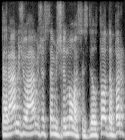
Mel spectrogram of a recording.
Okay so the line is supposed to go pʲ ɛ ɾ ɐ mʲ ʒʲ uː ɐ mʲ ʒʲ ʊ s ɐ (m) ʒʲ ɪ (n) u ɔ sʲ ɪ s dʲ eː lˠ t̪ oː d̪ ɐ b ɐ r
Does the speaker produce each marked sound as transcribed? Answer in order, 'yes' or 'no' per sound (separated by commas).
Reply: yes, yes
